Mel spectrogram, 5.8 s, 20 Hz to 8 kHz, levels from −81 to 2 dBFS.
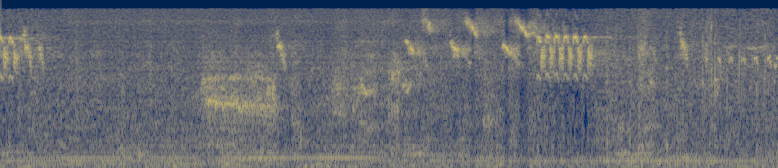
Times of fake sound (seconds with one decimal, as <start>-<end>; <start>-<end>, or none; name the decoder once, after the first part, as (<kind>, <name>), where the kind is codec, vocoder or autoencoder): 0.5-4.0 (codec, DAC)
